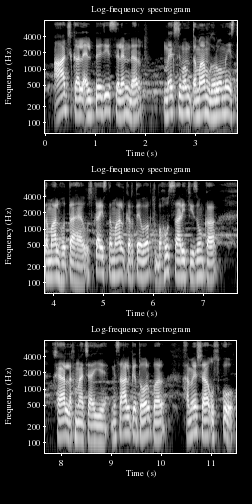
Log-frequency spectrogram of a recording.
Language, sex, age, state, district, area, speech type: Urdu, male, 30-45, Bihar, Khagaria, rural, spontaneous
